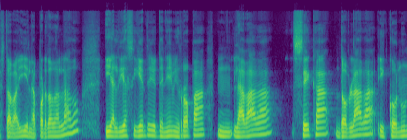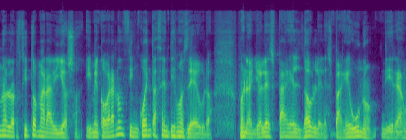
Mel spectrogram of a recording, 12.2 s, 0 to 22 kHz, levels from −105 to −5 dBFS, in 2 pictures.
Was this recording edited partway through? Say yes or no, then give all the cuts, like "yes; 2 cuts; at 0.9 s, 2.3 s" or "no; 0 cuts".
yes; 1 cut; at 3.2 s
